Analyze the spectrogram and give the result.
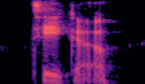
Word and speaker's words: Tycho: So, is it Tycho or is it Tycho? – I know. When I was saying it, I was like, I'm probably saying it wrong, but I feel like in Star Wars, you're allowed to have like a couple different pronunciations for the same word. So how do you say it? – Tycho. – Tycho. Okay.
